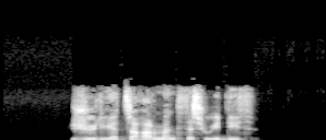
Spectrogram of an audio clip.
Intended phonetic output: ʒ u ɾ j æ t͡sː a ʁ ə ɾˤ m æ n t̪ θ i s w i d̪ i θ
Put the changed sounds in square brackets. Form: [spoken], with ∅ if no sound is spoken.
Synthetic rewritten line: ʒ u [l] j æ t͡sː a ʁ ə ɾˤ m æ n t̪ θ [æ] s w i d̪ i θ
